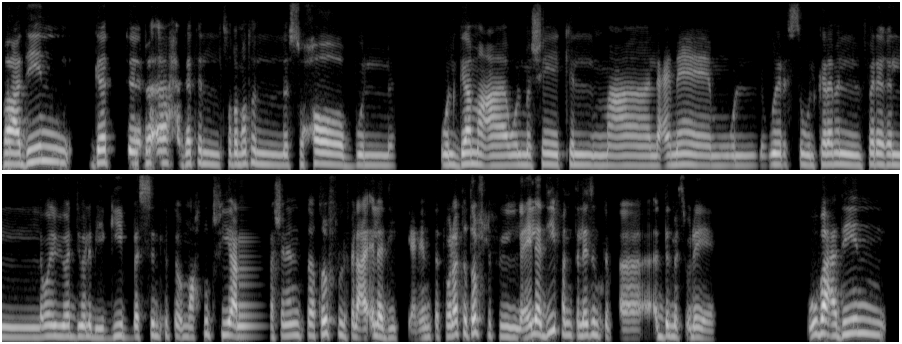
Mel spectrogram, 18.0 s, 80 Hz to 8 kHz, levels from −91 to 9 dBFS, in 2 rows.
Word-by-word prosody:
بعدين 215 Hz, +4 st, +4 dB, 0.2 s
جات 220 Hz, +2 st, +3 dB, 0.3 s
بقى 210 Hz, 0 st, +4 dB
حاجات 195 Hz, +1 st, -3 dB
الصدمات 190 Hz, +1 st, -2 dB
الصحاب، 180 Hz, -2 st, +1 dB
وال 170 Hz, -1 st, -3 dB, 0.5 s
والجامعة، 180 Hz, -2 st, +2 dB
والمشاكل 180 Hz, 0 st, -1 dB
مع 170 Hz, 0 st, -2 dB
العمام، 170 Hz, 0 st, -2 dB
والوِرث، 170 Hz, +2 st, -3 dB
والكلام 185 Hz, +1 st, 0 dB
الفارغ 180 Hz, 0 st, +1 dB
اللي 170 Hz, -1 st, -1 dB
هو -, -, +1 dB
لا 190 Hz, -, +3 dB
بيودي 185 Hz, 0 st, +1 dB
ولا 185 Hz, -, +1 dB
بيجيب، 160 Hz, +2 st, -4 dB
بس 180 Hz, +3 st, -3 dB
أنت 190 Hz, -3 st, -3 dB
بتبقى -, -, -5 dB
محطوط 185 Hz, +5 st, -6 dB
فيه 215 Hz, 0 st, +2 dB, 0.4 s
علشان 195 Hz, +3 st, -4 dB
أنت 200 Hz, 0 st, -2 dB
طفل 220 Hz, 0 st, +2 dB
في -, -, -12 dB
العائلة 190 Hz, -2 st, +3 dB
دي، 160 Hz, 0 st, -7 dB
يعني 140 Hz, +3 st, -9 dB
أنت 175 Hz, +2 st, -6 dB
اتولدت 210 Hz, +6 st, +2 dB
طفل 240 Hz, -3 st, +2 dB
في 190 Hz, -, -9 dB
العيلة 170 Hz, +5 st, +3 dB
دي 255 Hz, +9 st, +1 dB
فأنت 210 Hz, -5 st, -4 dB
لازم 200 Hz, +2 st, +2 dB
تبقى 150 Hz, -5 st, -6 dB
قد 175 Hz, -, -4 dB
المسؤوليّة 170 Hz, -2 st, -1 dB
يعني. 145 Hz, -1 st, -10 dB, 0.9 s
وبعدين 230 Hz, 0 st, +4 dB
185 Hz, 150 wpm, -23 LUFS, 170-200 Hz, 0.9 s, بعدين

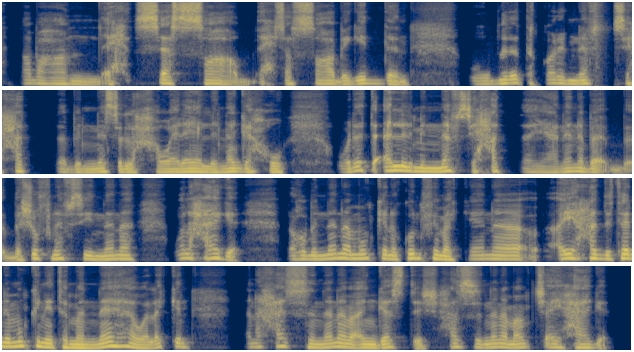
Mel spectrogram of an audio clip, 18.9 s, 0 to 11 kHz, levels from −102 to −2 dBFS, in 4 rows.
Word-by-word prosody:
طبعًا 110 Hz, -6 st, -6 dB
إحساس 125 Hz, -1 st, +4 dB
صعب، 120 Hz, -3 st, +4 dB
إحساس 115 Hz, -1 st, -3 dB
صعب 115 Hz, -4 st, +2 dB
جدًا، 110 Hz, -2 st, -2 dB, 0.5 s
وبدأت 115 Hz, +5 st, -3 dB
اقارن 130 Hz, -3 st, -4 dB
نفسي 115 Hz, -1 st, 0 dB
حتّى 130 Hz, +4 st, -2 dB, 0.2 s
بالناس 105 Hz, +3 st, 0 dB
اللي 105 Hz, -3 st, -1 dB
حواليّ 105 Hz, +4 st, 0 dB
اللي 105 Hz, -2 st, +1 dB
نجحوا، 115 Hz, 0 st, -1 dB, 0.4 s
وبدأت 145 Hz, +9 st, -3 dB
أقلل 155 Hz, -1 st, +4 dB
من 125 Hz, -2 st, +3 dB
نفسي 140 Hz, +3 st, +3 dB
حتّى، 115 Hz, -4 st, -4 dB
يعني 105 Hz, +2 st, -5 dB
أنا 130 Hz, 0 st, 0 dB
ب 115 Hz, -, -2 dB
ب 85 Hz, -3 st, -6 dB
باشوف 150 Hz, +9 st, 0 dB
نفسي 150 Hz, -1 st, 0 dB
إن 125 Hz, -2 st, -1 dB
أنا 140 Hz, +1 st, -1 dB, 0.3 s
والّا 170 Hz, +2 st, -3 dB
حاجة 170 Hz, +1 st, 0 dB, 0.4 s
رغم 135 Hz, 0 st, -3 dB
إن 135 Hz, +3 st, 0 dB
أنا 165 Hz, 0 st, +2 dB
ممكن 155 Hz, -1 st, 0 dB
أكون 150 Hz, +6 st, 0 dB
في 155 Hz, -, -1 dB
مكانة 140 Hz, +2 st, -1 dB, 0.3 s
أي 165 Hz, +2 st, +4 dB
حد 155 Hz, -3 st, +1 dB
تاني 165 Hz, +1 st, +4 dB
ممكن 170 Hz, 0 st, +2 dB
يتمناها، 135 Hz, +5 st, +3 dB
ولكن 125 Hz, +6 st, -2 dB, 0.5 s
أنا 140 Hz, -, -6 dB
حاسس 160 Hz, 0 st, -1 dB
إن 125 Hz, -1 st, +1 dB
أنا 145 Hz, +2 st, +2 dB
ما 130 Hz, -, +2 dB
أنجزتش، 120 Hz, -4 st, 0 dB
حاسس 140 Hz, -2 st, -1 dB
إن 125 Hz, -1 st, -1 dB
أنا 135 Hz, 0 st, +1 dB
ما 120 Hz, -, +1 dB
عملتش 130 Hz, -, -1 dB
أي 130 Hz, -, -1 dB
حاجة. 120 Hz, -4 st, -2 dB
125 Hz, 180 wpm, -24 LUFS, 115-145 Hz, 0.5 s, إحساس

